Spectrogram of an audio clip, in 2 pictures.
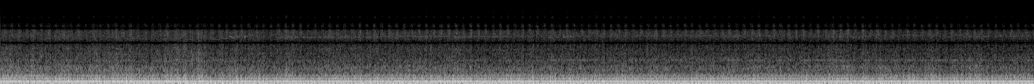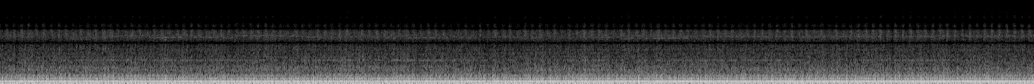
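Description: A helicopter engine and rotor drone loudly and steadily.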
